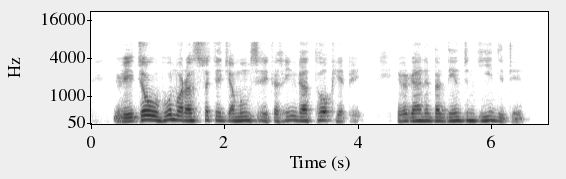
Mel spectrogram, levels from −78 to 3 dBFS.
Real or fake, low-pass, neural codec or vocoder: fake; 7.2 kHz; codec, 16 kHz, 0.5 kbps, FunCodec, trained on LibriTTS, 25 frames a second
